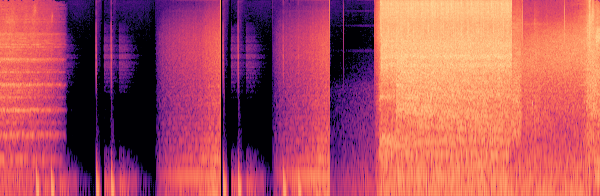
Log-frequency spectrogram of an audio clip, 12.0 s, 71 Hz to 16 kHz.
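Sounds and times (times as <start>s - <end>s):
low heartbeat thumps: 0.7s - 2.7s, 4.4s - 6.5s
held drone: 7.5s - 10.6s
sharp hit: 7.5s - 10.6s.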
